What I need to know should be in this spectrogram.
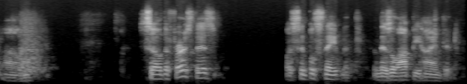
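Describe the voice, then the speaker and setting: At a fairly slow pace, a man talks with a slight Queens accent. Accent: slight Queens, New York. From Queens, New York. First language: Spanish. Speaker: newspaper editor. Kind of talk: talk to students. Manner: hesitant, with many fillers.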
